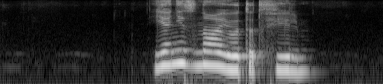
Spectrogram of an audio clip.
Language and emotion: Russian, sad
